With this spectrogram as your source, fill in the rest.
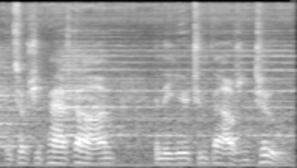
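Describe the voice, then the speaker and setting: Amid noticeable background noise and audible room echo, a man speaks at a medium pitch with an American accent. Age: 80s+. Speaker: retired veteran vlogger. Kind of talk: casual monologue. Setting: home, with exercise machine. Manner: halting, repetitive.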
